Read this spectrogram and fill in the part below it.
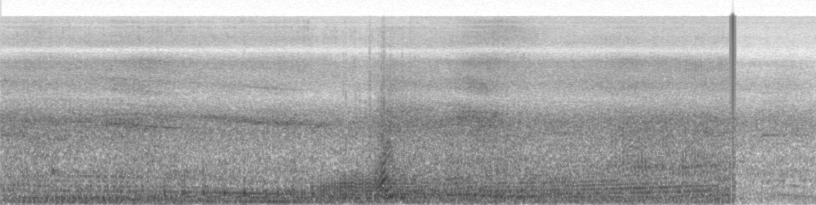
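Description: Motorcycle engines rumble and roar as a group of bikes rides past close by.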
